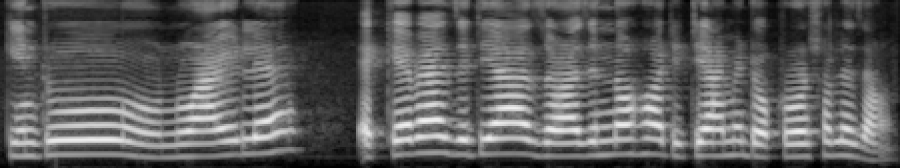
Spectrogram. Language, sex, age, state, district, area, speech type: Assamese, female, 60+, Assam, Dhemaji, rural, spontaneous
